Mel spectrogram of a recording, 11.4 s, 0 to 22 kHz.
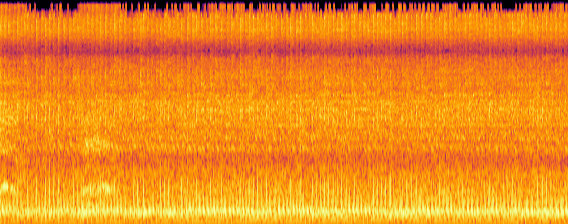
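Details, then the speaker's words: Rebuilt Husqvarna 395XP chainsaw running after rebuild: steady high-revving two-stroke scream held evenly over ten seconds without stumbling or surging; sounds great, saw runs healthy. "Oh, that sounds so fucking good."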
